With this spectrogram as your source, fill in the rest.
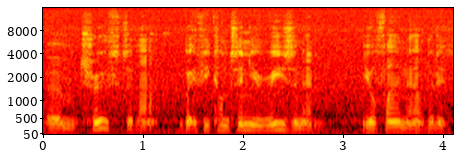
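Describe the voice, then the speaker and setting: With an English accent, a man is talking. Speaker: video blogger. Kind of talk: monologue vlog. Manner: halting, repetitive.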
